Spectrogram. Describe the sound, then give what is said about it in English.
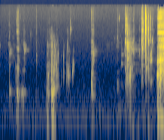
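A person takes a few sips of water: a quiet series of wet slurping and squishy mouth sounds, short sips and swallows spread across a few seconds with small pauses between them. “And let me get this sip of water because I'm a little parched today.”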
